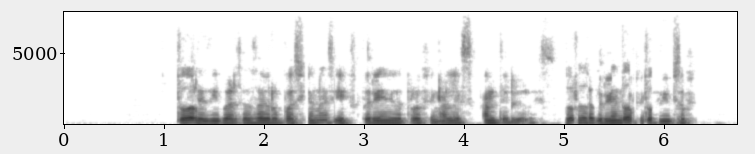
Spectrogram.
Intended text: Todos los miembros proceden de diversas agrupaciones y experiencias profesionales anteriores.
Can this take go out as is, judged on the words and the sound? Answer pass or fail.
fail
